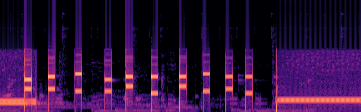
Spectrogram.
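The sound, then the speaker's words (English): Telephone dialing starts with a brief dial tone, then about ten crisp keypad beeps at a steady, even pace, each short and separate. A long, steady tone follows until the end. “All right, let's give her a call.”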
